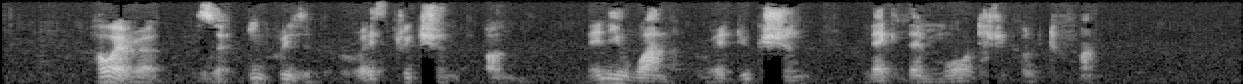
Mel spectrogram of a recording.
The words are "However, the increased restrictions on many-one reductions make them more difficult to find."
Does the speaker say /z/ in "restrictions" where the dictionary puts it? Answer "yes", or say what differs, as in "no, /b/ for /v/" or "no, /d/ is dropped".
no, /z/ is dropped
